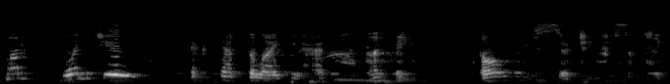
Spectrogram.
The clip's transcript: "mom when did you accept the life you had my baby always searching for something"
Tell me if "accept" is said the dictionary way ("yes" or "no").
yes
